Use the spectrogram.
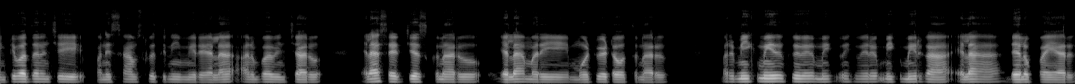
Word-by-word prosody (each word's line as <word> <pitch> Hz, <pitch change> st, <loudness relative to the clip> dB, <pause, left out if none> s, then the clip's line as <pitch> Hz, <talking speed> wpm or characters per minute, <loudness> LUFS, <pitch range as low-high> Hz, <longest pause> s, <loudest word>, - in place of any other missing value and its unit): ఇంటి 110 Hz, +4 st, -4 dB
వద్ద 130 Hz, 0 st, +6 dB
నుంచి 125 Hz, +1 st, -4 dB, 0.3 s
పని 115 Hz, +1 st, -4 dB
సంస్కృతిని 120 Hz, 0 st, -6 dB
మీరు 115 Hz, -1 st, -3 dB
ఎలా 115 Hz, +2 st, +1 dB, 0.2 s
అనుభవించారో. 115 Hz, -1 st, 0 dB, 0.5 s
ఎలా 130 Hz, +2 st, +7 dB
సెట్ 130 Hz, -3 st, +2 dB
చేసుకున్నారో, 120 Hz, -2 st, +1 dB, 0.4 s
ఎలా 120 Hz, +2 st, +5 dB
మరి 115 Hz, 0 st, 0 dB, 0.3 s
మోటివేటవుతున్నారు. 115 Hz, -2 st, -1 dB, 0.6 s
మరి 130 Hz, -, -5 dB
మీకు 135 Hz, 0 st, +3 dB
మీకు 140 Hz, 0 st, +7 dB, 0.4 s
మీకు 130 Hz, +1 st, -6 dB
మీక్ 130 Hz, 0 st, -10 dB
మీరు 130 Hz, 0 st, -3 dB
మీకు 125 Hz, 0 st, -4 dB
మీరుగా 125 Hz, -2 st, +2 dB, 0.3 s
ఎలా 125 Hz, +1 st, +5 dB, 0.4 s
డెవలపయ్యారు. 115 Hz, -2 st, +3 dB
120 Hz, 135 wpm, -27 LUFS, 115-125 Hz, 0.6 s, ఎలా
